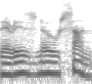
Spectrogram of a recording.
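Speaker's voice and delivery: very quiet, very slow, deepened, hushed voice. Narrating the witch repeating herself to the four, in a softer, deeper voice. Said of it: "She repeated in a softer and deeper voice".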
